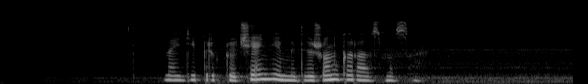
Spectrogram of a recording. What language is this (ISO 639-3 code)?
rus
